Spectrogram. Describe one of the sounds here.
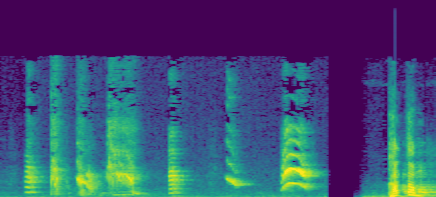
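Parrots chirp and squawk up close.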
